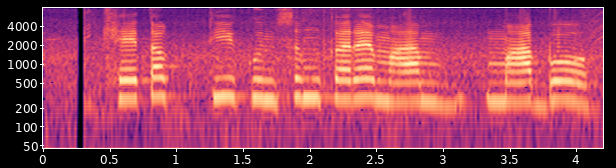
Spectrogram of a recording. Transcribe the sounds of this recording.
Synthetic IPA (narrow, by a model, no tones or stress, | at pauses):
kʰeːt̪ɐk̚ | ʈ̪ikunsumkɐɾema | maːbo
